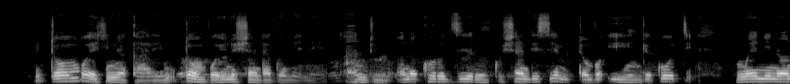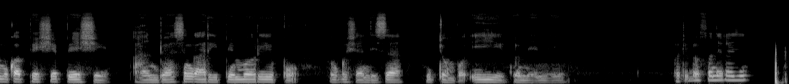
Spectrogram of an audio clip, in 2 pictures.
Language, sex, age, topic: Ndau, male, 18-24, health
